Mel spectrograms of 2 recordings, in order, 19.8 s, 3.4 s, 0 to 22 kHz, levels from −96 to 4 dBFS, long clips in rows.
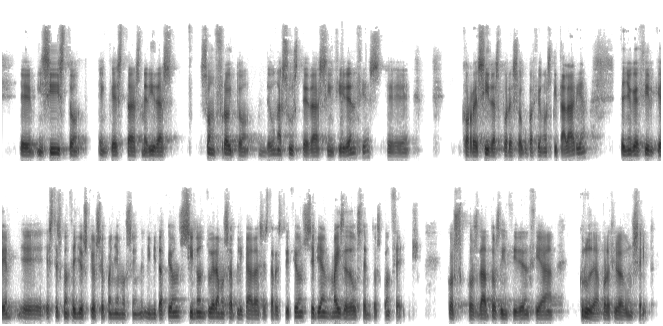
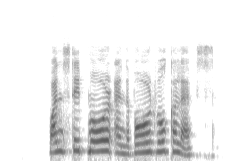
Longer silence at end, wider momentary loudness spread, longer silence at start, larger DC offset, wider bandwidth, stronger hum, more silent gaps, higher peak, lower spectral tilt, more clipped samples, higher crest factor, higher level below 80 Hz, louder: second, 0.2 s vs 0.35 s; about the same, 10 LU vs 9 LU; second, 0 s vs 0.7 s; neither; first, 12 kHz vs 7.6 kHz; neither; first, 0.21-0.26 s, 1.33-1.43 s, 2.86-2.91 s, 6.35-6.46 s, 6.65-6.72 s, 9.19-9.26 s, 16.47-16.55 s vs none; first, 0 dBFS vs -26 dBFS; second, -4 dB/octave vs -5.5 dB/octave; neither; first, 22 dB vs 14 dB; first, -72 dBFS vs -80 dBFS; first, -21 LUFS vs -39 LUFS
